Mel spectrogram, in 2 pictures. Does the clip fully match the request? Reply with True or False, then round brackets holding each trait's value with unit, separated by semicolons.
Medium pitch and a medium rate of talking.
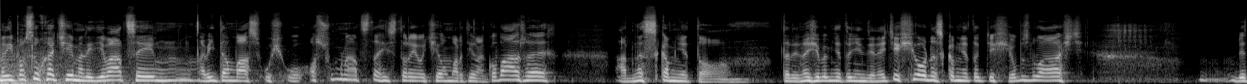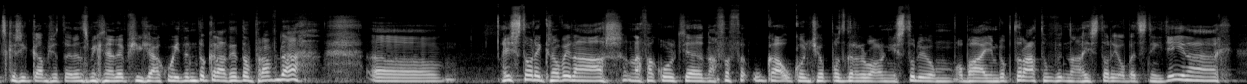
True (170 Hz; 145 wpm)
